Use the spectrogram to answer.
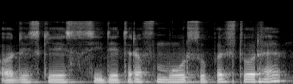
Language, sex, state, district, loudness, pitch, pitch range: Hindi, male, Karnataka, Bangalore, -17 LUFS, 110 Hz, 105-115 Hz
